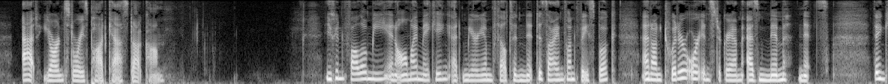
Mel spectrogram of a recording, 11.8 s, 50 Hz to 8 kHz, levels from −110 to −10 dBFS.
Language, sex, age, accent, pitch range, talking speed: English, female, 20-39, American, 170-215 Hz, 130 wpm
